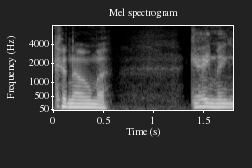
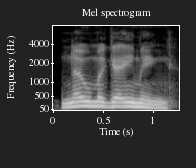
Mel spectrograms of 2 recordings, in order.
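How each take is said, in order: First: The name starts with a K sound. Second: The name starts with an N sound. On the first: "Could be Konoma Gaming" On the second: "I'm guessing the K is silent"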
